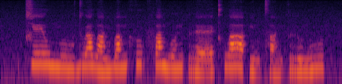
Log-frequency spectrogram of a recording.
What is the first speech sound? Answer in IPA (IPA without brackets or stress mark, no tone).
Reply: t͡ɕ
